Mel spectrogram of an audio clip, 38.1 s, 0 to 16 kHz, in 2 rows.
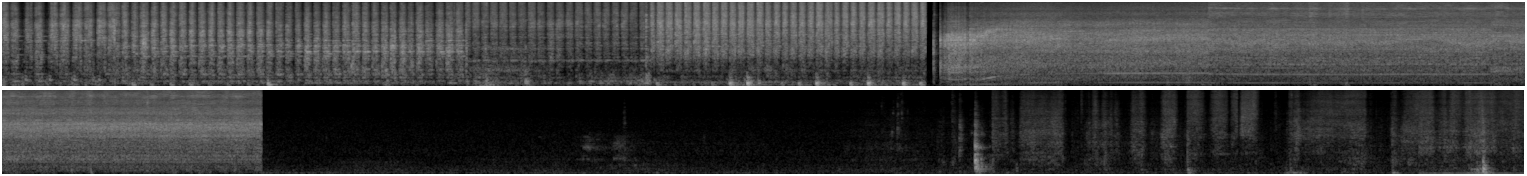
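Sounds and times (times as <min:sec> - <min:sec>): hand sanding strokes: 0:00.0 - 0:11.6, 0:35.4 - 0:38.0
small power tool running: 0:11.6 - 0:22.3.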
